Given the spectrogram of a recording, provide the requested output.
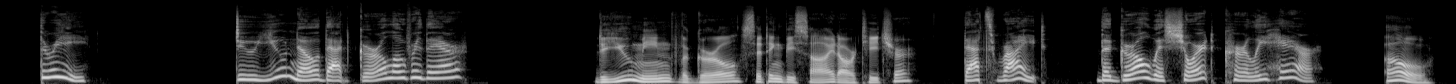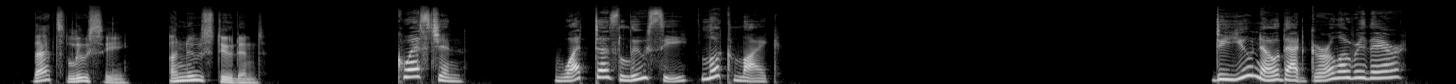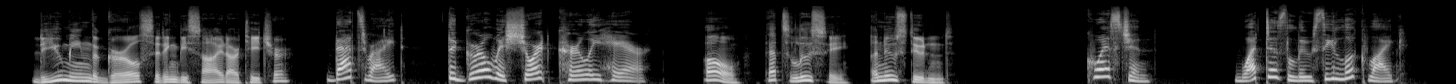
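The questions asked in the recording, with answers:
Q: What does Lucy look like?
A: She has short, curly hair.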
